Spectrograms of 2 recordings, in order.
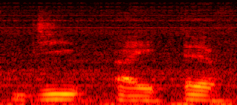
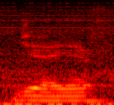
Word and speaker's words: GIF: Some may pronounce it as GIF, but it's supposed to be GIF.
